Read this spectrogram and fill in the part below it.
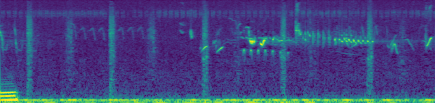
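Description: Footsteps rustle through grass at a steady walking pace.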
